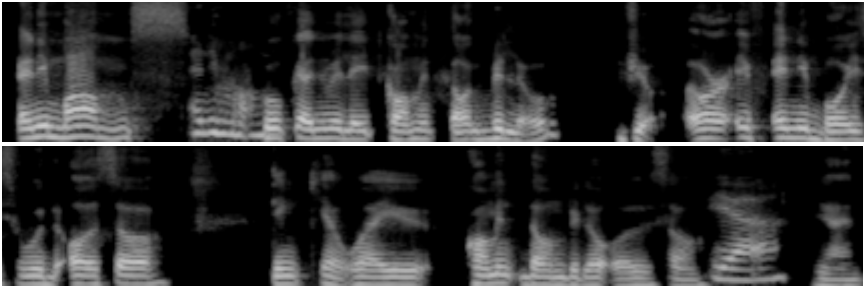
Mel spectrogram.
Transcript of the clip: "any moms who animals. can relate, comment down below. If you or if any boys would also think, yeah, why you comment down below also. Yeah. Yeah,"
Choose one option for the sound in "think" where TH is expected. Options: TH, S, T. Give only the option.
T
